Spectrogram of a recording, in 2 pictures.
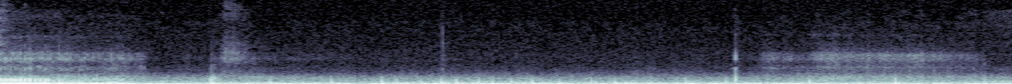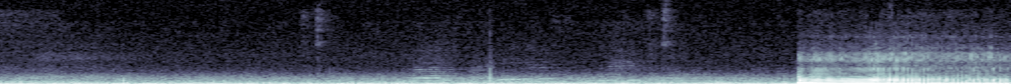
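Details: Snoring from a sleeping pug on his favorite chair, chin resting on his back leg: loud rough nasal snorts at start and end with steady low rattling breaths between.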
